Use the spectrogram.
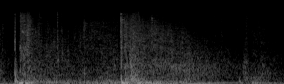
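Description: Shotgun fire in a Fortnite Battle Royale squads match: two heavy, close blasts, one near the start and a louder one just past a second in, over a dense rattle of further gunfire and rumbling noise.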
